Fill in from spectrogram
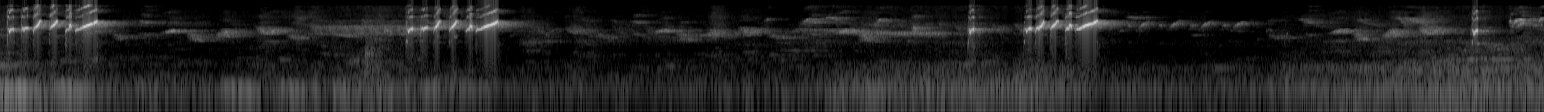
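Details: Javan white-eye singing as tutoring material: three separate bursts of fast, high-pitched rising chirps spaced about three to four seconds apart, softer twittering between them, faint low rumble underneath.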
